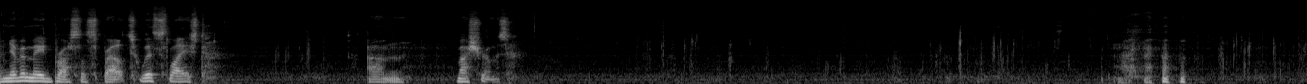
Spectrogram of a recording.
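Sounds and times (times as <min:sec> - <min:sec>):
person chewing food: 0:02.1 - 0:04.4, 0:05.2 - 0:13.0
mouth and throat sounds: 0:05.2 - 0:13.0.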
